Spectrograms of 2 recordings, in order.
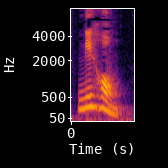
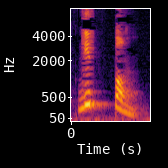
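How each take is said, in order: First: The middle consonant is a soft h. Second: The middle consonant is a hard doubled p.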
